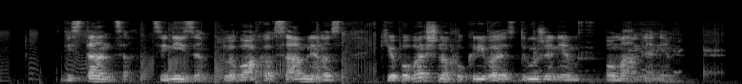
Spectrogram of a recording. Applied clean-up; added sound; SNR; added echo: none; Fart; 19 dB; reverberation time 0.2 s.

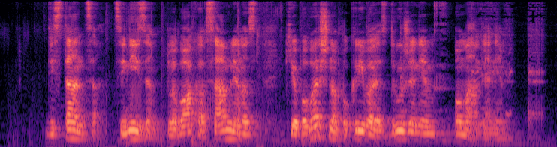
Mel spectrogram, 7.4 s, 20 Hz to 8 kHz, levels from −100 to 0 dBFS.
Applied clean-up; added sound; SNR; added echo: neural separator model SepFormer DNS4.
